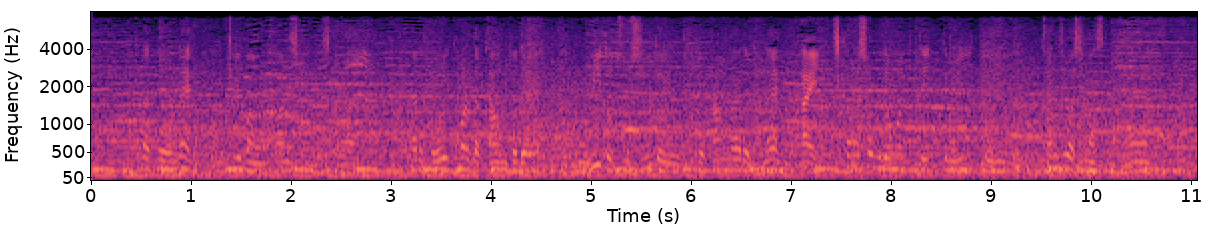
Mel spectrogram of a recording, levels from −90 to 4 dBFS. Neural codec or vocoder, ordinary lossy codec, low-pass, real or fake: none; none; 7.2 kHz; real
